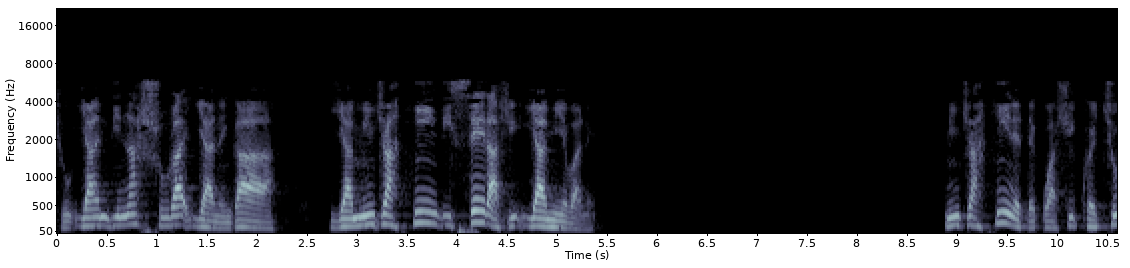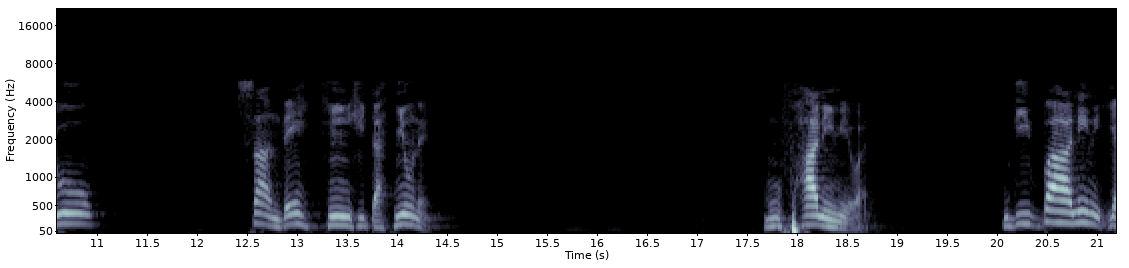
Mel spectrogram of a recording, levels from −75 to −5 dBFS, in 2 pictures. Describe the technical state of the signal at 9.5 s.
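At 9.5 s, as throughout, the speech has MP3 compression: treble cut above 5.8 kHz, weak components flickering out, giving a watery swirl, likely from a 24 kbps bitrate.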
